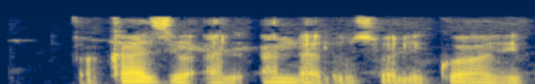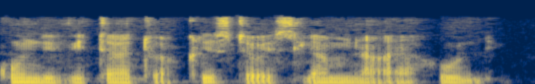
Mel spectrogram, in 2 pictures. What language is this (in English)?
Swahili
